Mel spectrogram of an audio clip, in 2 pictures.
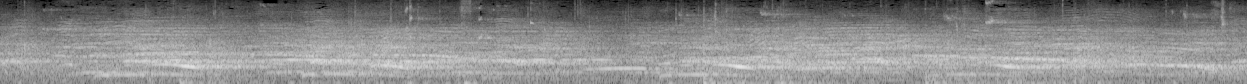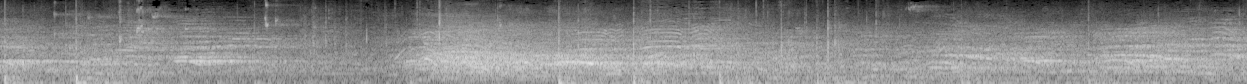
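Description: Live basketball game sound in a gym: a busy blend of crowd and player voices with a basketball bouncing on the hardwood and scattered short impacts. It drops away briefly about two-thirds of the way through, then comes back louder.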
